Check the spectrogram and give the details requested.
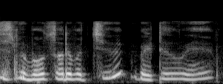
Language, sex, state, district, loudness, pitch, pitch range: Hindi, male, West Bengal, Alipurduar, -16 LUFS, 250 Hz, 240-275 Hz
